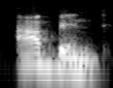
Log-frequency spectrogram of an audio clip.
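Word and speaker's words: Abend: Same ভাবে লাস্টের উদাহরণটা দেখেন, আবেন্ট, আবেন্ট, হ্যাঁ, এই যে দেখেন আ বেন্ট, অর্থাৎ বটা কিন্তু বয়ের মতো উচ্চারণ, অর্থাৎ বেটা ব বাংলা বয়ের মতোই উচ্চারণ হইতেছে যে আবেন্ট।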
